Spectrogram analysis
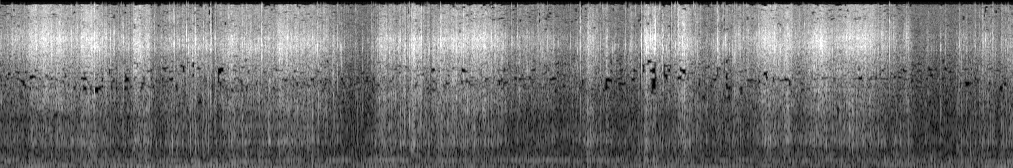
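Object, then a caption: Thin plastic film gloves. Thin, clear cellophane plastic film gloves are worn on both hands while the fingers flex and rub together. The film gives off a continuous bright, crackly crinkling that swells and eases in waves throughout, over a faint steady low hum.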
